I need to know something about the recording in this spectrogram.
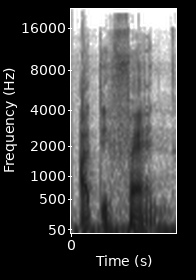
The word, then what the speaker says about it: defend: and with defend I defend인데 여기도 좀 약하게이가 거의 생 발음이 안 되고 defend over again놈이 됩니다. over again. I defend defend하고 여기가 강세가 있어요.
